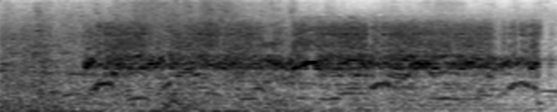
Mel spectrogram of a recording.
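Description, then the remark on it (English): A semi truck jackknifes and slams into a highway median: a loud, continuous roar of grinding metal with a high, sustained screech riding over it, cutting off abruptly near the end. “The semi starts to jackknife and then slams into the median.”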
